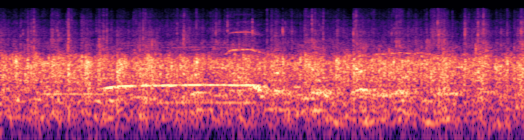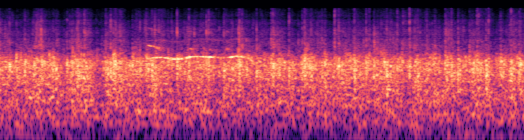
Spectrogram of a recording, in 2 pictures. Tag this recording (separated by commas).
people clapping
